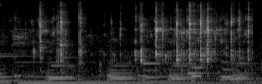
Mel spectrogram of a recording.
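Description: Red chilli sauce, salt and sugar being mixed with a spoon in a bowl: close, rhythmic scraping strokes with light clinks repeating steadily, with no talk over them.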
